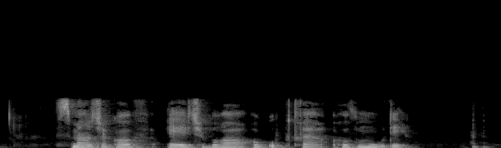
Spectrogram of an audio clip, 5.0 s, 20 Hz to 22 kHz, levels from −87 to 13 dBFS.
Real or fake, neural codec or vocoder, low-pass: real; none; 7.2 kHz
